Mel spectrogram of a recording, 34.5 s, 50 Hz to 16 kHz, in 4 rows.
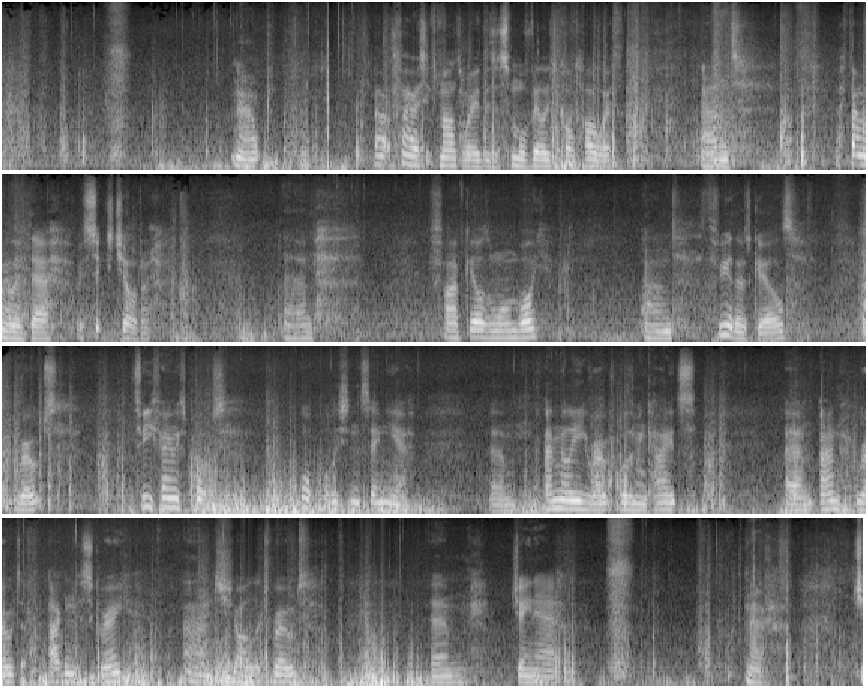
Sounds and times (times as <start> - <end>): Speech: 2.3 - 2.7, 3.7 - 6.2, 7.0 - 7.6, 8.3 - 10.3, 11.4 - 12.0, 12.9 - 14.2, 15.0 - 16.7, 17.3 - 18.0, 18.6 - 21.5, 22.1 - 24.3, 25.1 - 29.2, 30.2 - 31.7, 33.3 - 33.8.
